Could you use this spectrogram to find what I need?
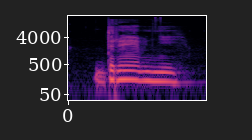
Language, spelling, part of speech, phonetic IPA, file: Ukrainian, древній, adjective, [ˈdrɛu̯nʲii̯], Uk-древній.ogg
- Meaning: ancient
